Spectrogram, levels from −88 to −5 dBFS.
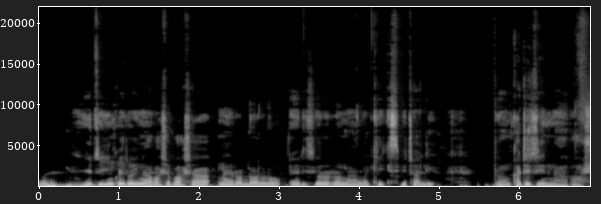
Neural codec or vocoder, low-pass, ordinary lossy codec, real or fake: none; none; none; real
